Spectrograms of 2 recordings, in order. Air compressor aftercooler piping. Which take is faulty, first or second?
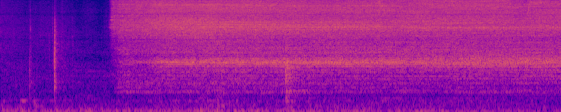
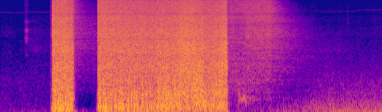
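first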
